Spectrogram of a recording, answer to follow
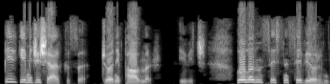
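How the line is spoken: Plain. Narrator (Turkish): dedi

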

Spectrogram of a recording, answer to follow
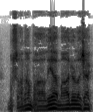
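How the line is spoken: Whispered. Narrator (Turkish): diye fısıldadı

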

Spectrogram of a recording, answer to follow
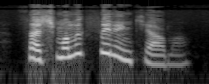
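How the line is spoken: Angry woman. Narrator (Turkish): Generalin karısı öfkeyle

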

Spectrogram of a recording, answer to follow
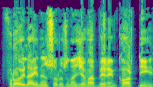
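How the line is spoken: Shouted. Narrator (Turkish): diye bağırdı

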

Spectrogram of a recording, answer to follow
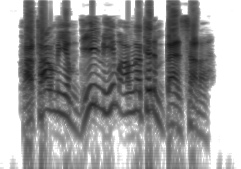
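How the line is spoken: Crying out. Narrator (Turkish): diye haykırıyordu

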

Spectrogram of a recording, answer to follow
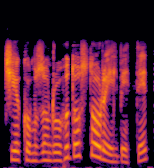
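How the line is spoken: Plain. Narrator (Turkish): dedi

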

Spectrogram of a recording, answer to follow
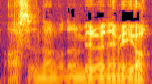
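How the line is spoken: Quietly. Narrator (Turkish): dedi Yuna sessizce

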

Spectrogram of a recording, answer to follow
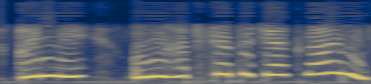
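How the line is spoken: Cried out. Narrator (Turkish): diye haykırdı

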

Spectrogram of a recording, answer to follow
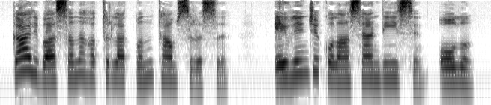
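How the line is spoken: Harsh, stern voice. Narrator (Turkish): dedi Lütfi sert bir sesle

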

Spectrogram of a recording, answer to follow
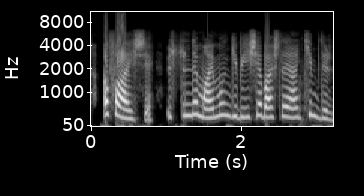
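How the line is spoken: Shouting. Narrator (Turkish): diye bağırdı

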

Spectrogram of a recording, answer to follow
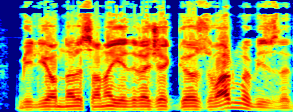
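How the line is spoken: Shouted. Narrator (Turkish): diye bağırdı

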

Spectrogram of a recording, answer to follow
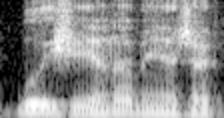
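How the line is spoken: Crying out. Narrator (Turkish): diye haykırdı Travis

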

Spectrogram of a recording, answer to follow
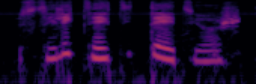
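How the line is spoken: Muttering. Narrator (Turkish): diye mırıldandı

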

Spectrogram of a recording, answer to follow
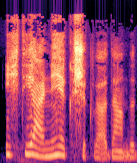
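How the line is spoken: Plain. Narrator (Turkish): dedi

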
